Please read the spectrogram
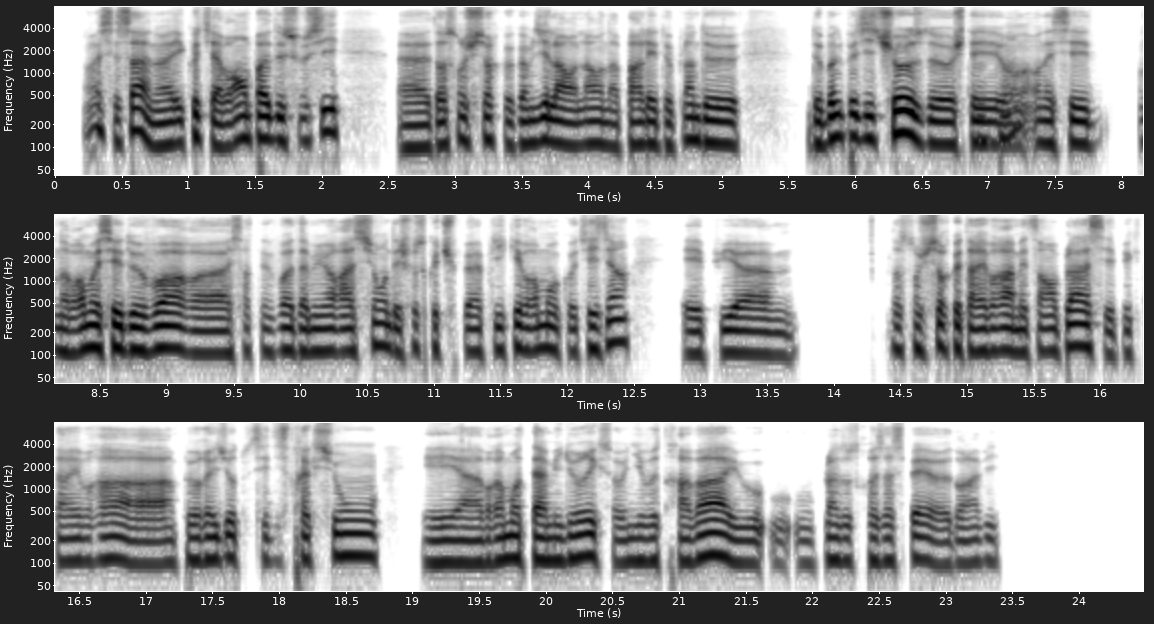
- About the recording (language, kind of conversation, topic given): French, advice, Quelles sont tes distractions les plus fréquentes (notifications, réseaux sociaux, courriels) ?
- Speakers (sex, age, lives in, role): male, 20-24, France, advisor; male, 20-24, France, user
- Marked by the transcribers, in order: other background noise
